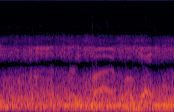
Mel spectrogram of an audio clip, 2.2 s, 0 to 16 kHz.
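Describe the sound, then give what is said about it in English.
Aircraft engines drone steadily while they are run up on a plane heavy with ice, a dense continuous roar with a constant hum. “run the engines to 2,535 inches.”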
